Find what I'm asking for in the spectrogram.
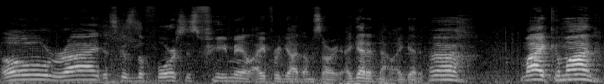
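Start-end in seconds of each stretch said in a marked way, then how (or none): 1.0-4.2 low, hushed mock contrition; sarcastic apology. Player mocking Rey's overpowered ability, quiet sarcasm.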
